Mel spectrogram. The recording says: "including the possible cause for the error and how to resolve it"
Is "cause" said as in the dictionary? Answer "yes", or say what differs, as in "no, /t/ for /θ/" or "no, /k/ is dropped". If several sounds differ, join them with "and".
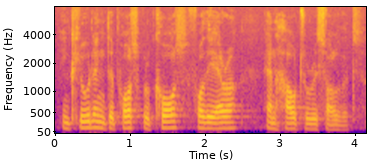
no, /s/ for /z/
